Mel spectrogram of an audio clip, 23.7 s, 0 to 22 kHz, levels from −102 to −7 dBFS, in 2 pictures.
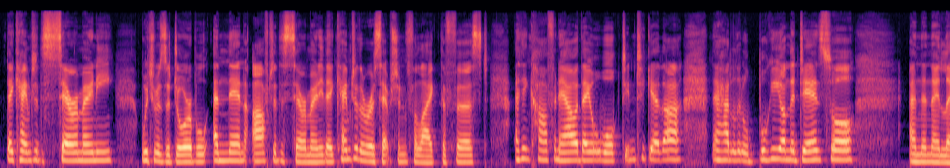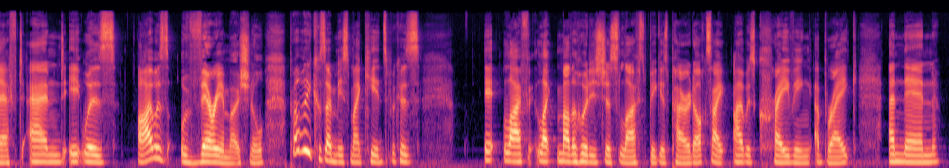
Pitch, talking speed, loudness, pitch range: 175 Hz, 190 wpm, -21 LUFS, 160-200 Hz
